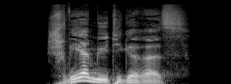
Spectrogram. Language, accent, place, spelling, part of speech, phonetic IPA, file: German, Germany, Berlin, schwermütigeres, adjective, [ˈʃveːɐ̯ˌmyːtɪɡəʁəs], De-schwermütigeres.ogg
- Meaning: strong/mixed nominative/accusative neuter singular comparative degree of schwermütig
